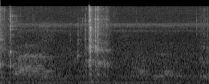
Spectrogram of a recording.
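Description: Kitchen knife slicing cross-cuts into a whole traíra, crunching through the fish's small pin bones as they break. There are two short crisp crunches, one at the start and a sharper one about a second in.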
